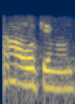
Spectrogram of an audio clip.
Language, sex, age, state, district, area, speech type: Tamil, female, 18-30, Tamil Nadu, Tiruvarur, rural, conversation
